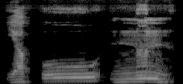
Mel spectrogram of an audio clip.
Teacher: یا کو واو میں یو، میم پہ زبر ما یوما، یا پہ زبر یا، کاف کے ساتھ واو کو، نو کو نام ہے یکونن، نون پہ تشدید ہے یعنی غنہ ہوگا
